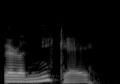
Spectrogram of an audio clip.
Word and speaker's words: Berenice: Berenice is a Greek name, and the Greeks pronounce it Berenike. And just like with Veronica from last week, you can hear that part of Berenice's name is the word Nike, which is Greek for victory.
